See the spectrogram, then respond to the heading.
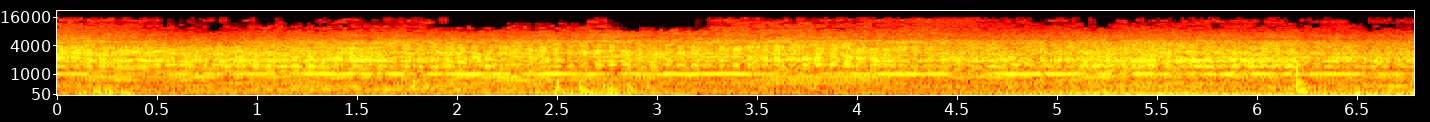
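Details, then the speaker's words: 2004 Chevy Avalanche after power steering cooler replacement: steady whining groan with gritty bubbling edge over idle; pump drawing air, reservoir nearly dry and milky-looking after fluid loss. "all that sound was actually I thought the reservoir was full and it was kind of like almost milky looking but I think it was just all of the air that was going through the pump"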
